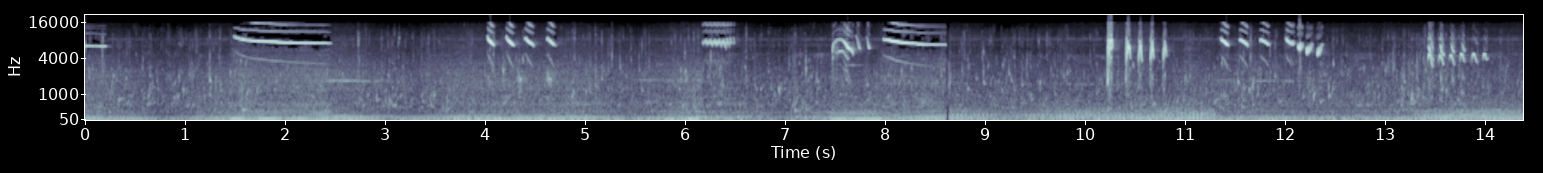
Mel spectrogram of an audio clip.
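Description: Orange-headed thrush singing high, sharp whistled slurs and quick bursts of rapid repeated notes, broken by short pauses, over a faint low hum.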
